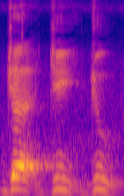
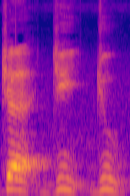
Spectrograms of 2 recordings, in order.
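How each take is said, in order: Both takes have the same delivery.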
